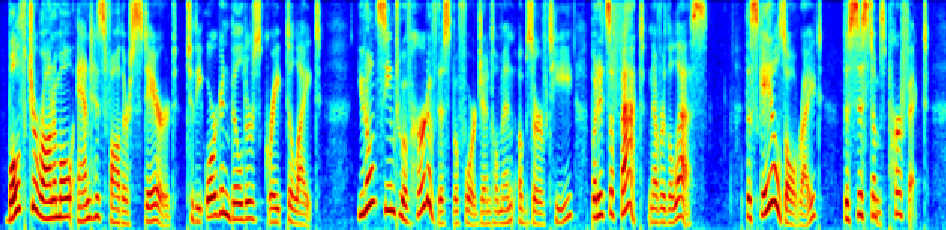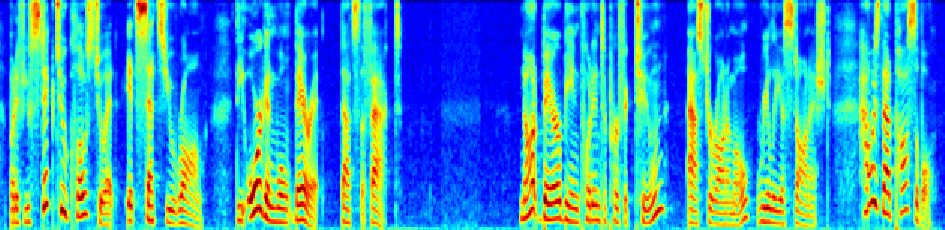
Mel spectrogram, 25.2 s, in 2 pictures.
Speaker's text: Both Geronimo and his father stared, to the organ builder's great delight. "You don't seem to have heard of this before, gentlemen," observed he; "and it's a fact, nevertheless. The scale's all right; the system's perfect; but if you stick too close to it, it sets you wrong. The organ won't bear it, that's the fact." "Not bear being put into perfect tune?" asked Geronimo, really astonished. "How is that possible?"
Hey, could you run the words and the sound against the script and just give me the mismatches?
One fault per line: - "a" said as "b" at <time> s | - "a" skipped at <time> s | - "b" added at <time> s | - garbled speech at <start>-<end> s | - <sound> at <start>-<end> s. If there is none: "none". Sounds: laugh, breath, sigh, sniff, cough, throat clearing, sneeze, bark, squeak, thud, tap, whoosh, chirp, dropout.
- "and" said as "but" at 7.8 s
